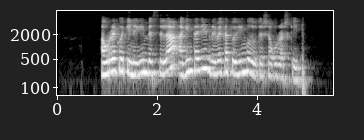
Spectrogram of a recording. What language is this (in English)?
Basque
